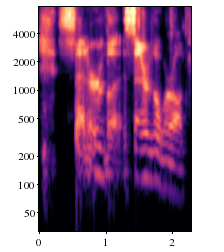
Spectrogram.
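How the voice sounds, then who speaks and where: A man with a very low voice hosts a casual podcast chat. He tells long, meandering stories and often makes fun of himself. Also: very animated, moderate pace, a bit bright. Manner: rambling storyteller, self-mocking. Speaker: podcast host.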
